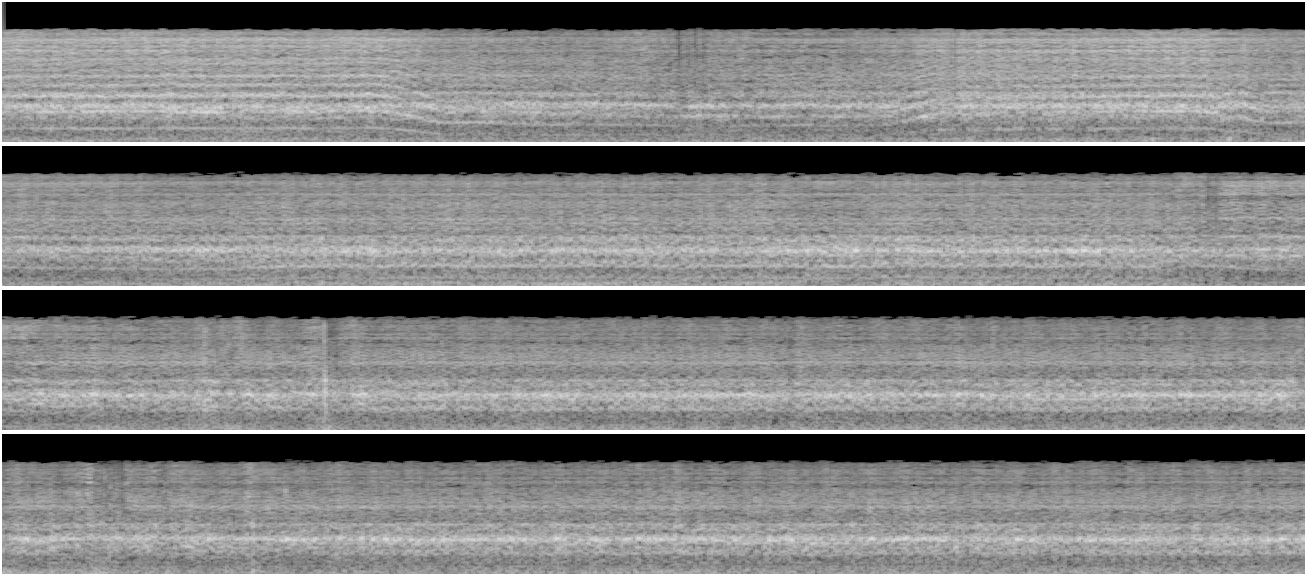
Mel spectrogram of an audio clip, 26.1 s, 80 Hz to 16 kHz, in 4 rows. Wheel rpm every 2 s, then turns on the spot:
120, 90, 80, 90, 70, 70, 70, 70, 60, 70, 70, 70, 60.
none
